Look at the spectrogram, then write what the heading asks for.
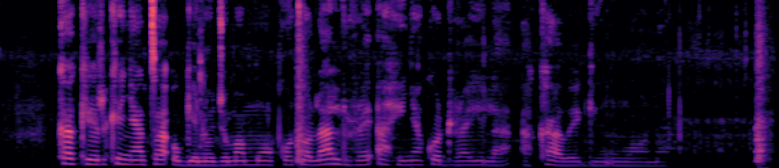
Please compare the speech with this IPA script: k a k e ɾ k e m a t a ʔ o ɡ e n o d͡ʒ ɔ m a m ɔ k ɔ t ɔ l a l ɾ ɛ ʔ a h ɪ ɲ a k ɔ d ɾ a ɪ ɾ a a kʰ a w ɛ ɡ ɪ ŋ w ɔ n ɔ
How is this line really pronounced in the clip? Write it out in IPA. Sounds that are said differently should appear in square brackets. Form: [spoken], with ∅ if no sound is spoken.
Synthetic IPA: k a k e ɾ k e [ɲ] a t a ʔ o ɡ e n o d͡ʒ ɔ m a m ɔ k ɔ t ɔ l a l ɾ ɛ ʔ a h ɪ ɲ a k ɔ d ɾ a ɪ [l] a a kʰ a w ɛ ɡ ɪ ŋ w ɔ n ɔ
